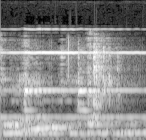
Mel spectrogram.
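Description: Payphone coin bells ring out as small change is put in for a call placed through the operator, a sustained, bright chime lasting about a second and a half, several high metallic tones overlapping at a steady moderate level with no one talking.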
